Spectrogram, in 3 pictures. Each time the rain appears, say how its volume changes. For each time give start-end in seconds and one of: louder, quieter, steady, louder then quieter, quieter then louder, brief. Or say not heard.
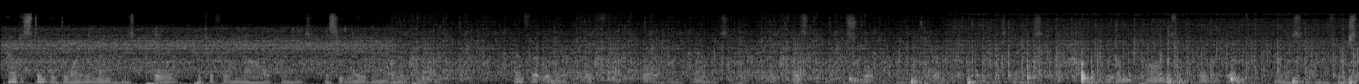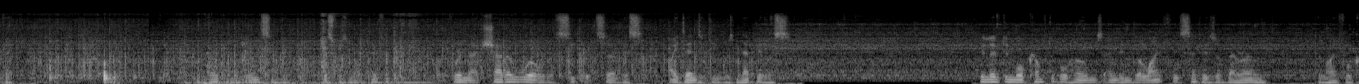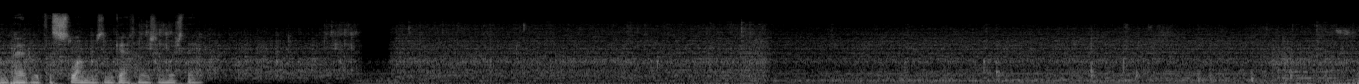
0.0-40.7 quieter.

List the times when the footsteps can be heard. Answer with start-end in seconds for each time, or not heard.
8.4-18.0.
